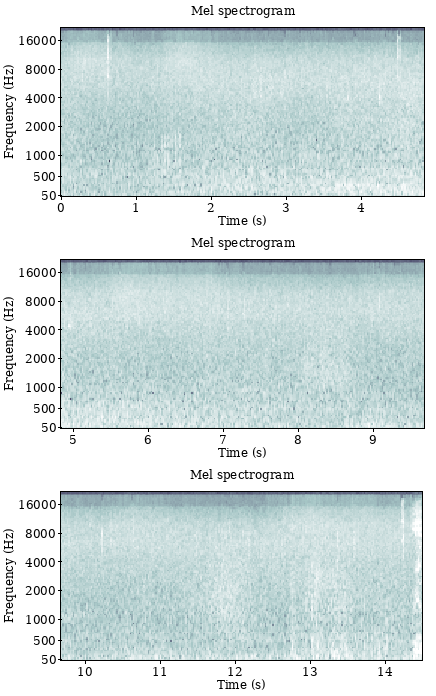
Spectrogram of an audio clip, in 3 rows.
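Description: A thunderstorm in The Witcher 3 game: steady heavy rain with rolling thunder rumbles that swell and fade throughout, a loud continuous wash with no talking.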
